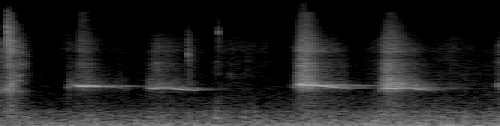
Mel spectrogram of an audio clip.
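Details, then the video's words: Inca Dove call, rendered as "no hope", from Chihuahuan and Sonoran desert habitats: paired flat, mellow two-note coos repeated about every one and a half seconds, with clicks at each phrase start. "When you hear that, you know there's an Inca dove around."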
